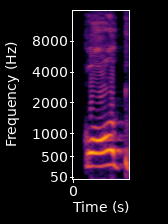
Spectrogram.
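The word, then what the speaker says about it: cot: ठीक है, कॉट क्यों पढ़ेंगे? क्योंकि सी के बाद जो है ना ओ आए। रूल्स क्या था कि ए ओ यू के आर टी, इनमें से कोई भी अक्षर जो है ना सी के बाद लिखा रहेगा तो सी का क उच्चारण आप कीजिएगा।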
